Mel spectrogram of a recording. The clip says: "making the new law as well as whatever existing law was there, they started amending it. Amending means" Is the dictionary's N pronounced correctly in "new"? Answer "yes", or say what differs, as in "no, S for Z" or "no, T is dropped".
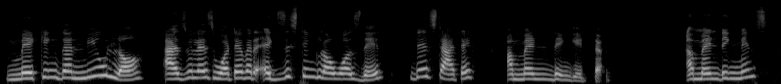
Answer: yes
